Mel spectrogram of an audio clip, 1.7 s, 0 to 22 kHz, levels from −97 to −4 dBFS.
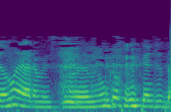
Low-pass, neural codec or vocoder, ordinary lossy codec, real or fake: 7.2 kHz; autoencoder, 48 kHz, 128 numbers a frame, DAC-VAE, trained on Japanese speech; MP3, 24 kbps; fake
